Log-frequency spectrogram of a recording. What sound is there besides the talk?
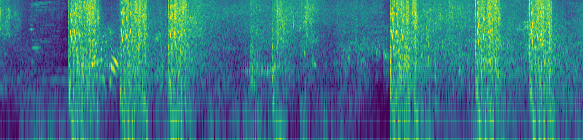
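gunfire from The Outer Worlds video game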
